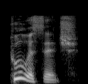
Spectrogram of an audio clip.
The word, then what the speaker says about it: Pulisic: In Germany, everyone pronounces Pissic's last name, Pulisich, the way it would be in Croatia, the birthplace of his grandfather, Mate.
